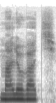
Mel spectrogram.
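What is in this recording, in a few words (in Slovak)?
"maľovať", Slovak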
